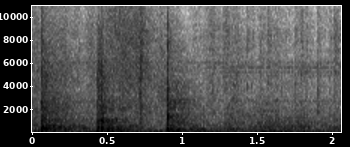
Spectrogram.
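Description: Three sharp knocks about half a second apart, over a steady low hum.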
